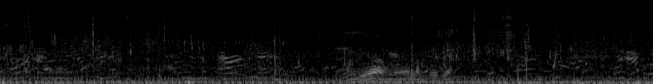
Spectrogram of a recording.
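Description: A steady low rumble with faint voices talking in the background, heard about two and four seconds in.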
